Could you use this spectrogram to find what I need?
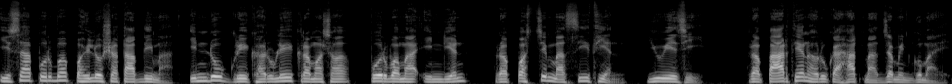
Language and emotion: Nepali, neutral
